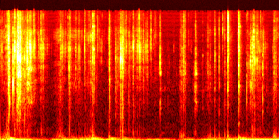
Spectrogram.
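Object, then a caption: Bar of soap carved with a flat blade. A flat blade carves the edges of a solid, pinkish-mauve dry soap bar held in the hand. Rapid, crumbly scraping and crunching cuts run together almost continuously, with a low thud-like body under bright, gritty shaving texture. The level dips briefly between passes before picking up again.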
